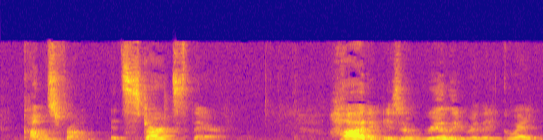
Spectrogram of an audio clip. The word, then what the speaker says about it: Har: and then spell it h-a-r so when you read it you think har but that's not it it's ha with more like h-u-d is often how i think of it when hud starts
